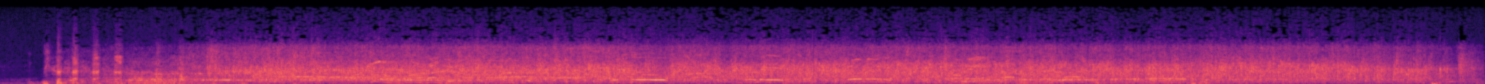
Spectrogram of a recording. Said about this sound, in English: I'm going to ask the audience to show approval by their applause, and we'll judge on the audience applause before I take the marks off.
